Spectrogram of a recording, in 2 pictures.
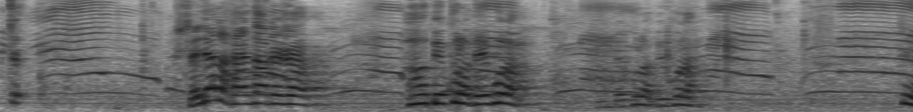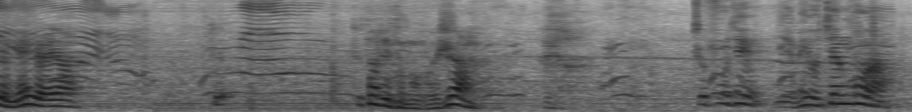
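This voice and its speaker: A man's voice: a little high, wildly swooping pitch, fast, pauses often. An actor playing a kind-hearted young man raising a foundling, speaking earnestly with many fillers. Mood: flustered. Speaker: single father. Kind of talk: short web drama acting. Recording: echoey room with loud background noise.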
